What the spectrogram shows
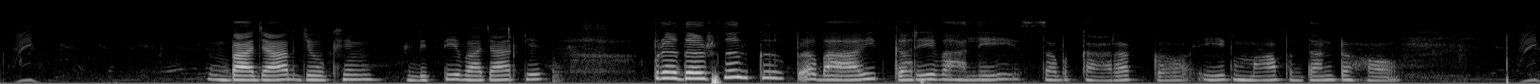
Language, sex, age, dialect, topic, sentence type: Bhojpuri, male, 25-30, Western, banking, statement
